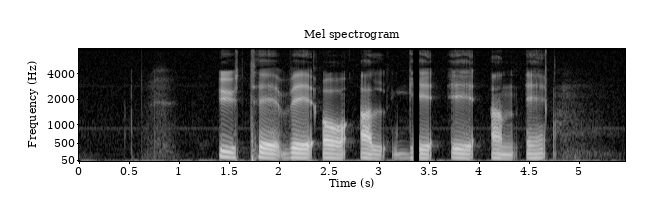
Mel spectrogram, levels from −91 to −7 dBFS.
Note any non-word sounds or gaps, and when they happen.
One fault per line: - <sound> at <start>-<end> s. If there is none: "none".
- dropout at 3.3-3.4 s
